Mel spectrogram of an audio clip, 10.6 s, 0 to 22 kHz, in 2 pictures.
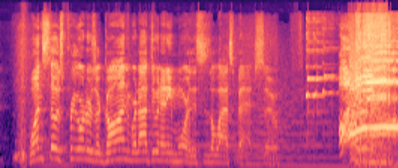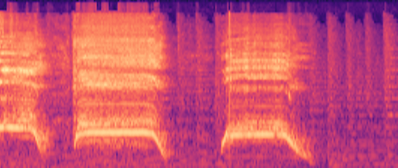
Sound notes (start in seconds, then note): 4.1 screams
